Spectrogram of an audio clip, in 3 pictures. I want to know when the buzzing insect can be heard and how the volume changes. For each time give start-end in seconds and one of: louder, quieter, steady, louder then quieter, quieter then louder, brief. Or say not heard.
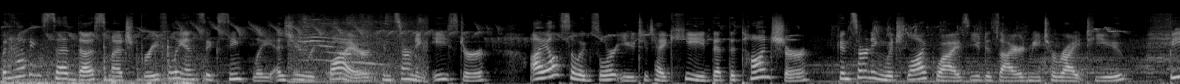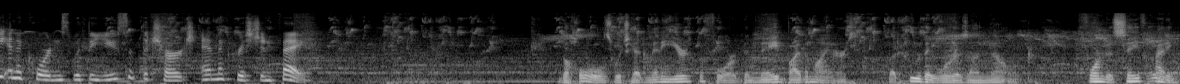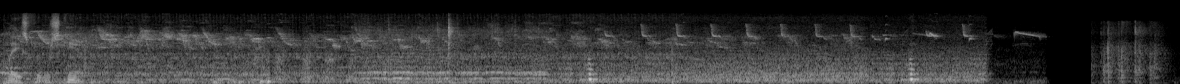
0.0-2.1 brief
14.8-33.5 louder.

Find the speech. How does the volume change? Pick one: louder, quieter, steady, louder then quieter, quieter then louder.
steady.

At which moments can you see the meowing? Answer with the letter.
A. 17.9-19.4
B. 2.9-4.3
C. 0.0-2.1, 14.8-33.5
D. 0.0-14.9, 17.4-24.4
B.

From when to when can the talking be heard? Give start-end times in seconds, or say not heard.
0.0-14.9, 17.4-24.4.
